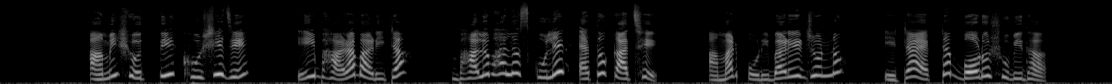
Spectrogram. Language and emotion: Bengali, surprised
